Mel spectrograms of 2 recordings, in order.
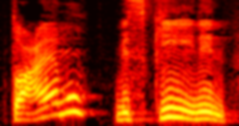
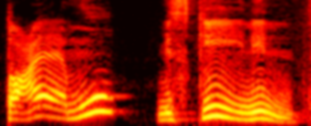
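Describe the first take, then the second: First: Slow recited طعام مسكين, Hafs reading; Quranic recitation. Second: Slow recited طعام مسكين with drawn-out vowels; Quranic recitation. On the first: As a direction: recite طعام مسكين slowly with drawn vowels. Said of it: "حفص هيعمل إيه؟". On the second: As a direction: chant طعام مسكين slowly as in tajweed. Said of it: "عندنا كلمة فدية". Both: Shown as a demonstration.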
